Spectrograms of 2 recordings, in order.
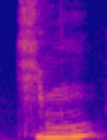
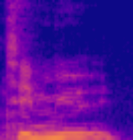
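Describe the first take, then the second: First: The first vowel sounds like 'ee'. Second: The first vowel sounds like 'eh'. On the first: The speaker calls it right. "c'est comme ça que ça se prononce" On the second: The speaker calls it wrong. "je dis Temu, mais c'est pas Temu"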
